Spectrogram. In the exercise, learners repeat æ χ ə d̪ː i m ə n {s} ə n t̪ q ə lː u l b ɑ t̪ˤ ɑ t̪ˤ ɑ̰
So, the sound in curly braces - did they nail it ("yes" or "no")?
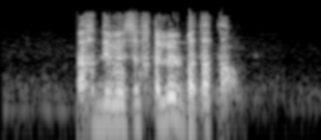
yes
